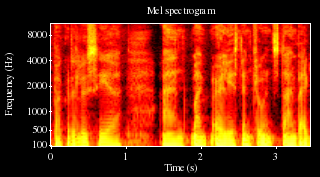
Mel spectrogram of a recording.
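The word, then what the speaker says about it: Paco de Lucía: So who would you say, I know Paco de Lucia, am I pronouncing that correctly?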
